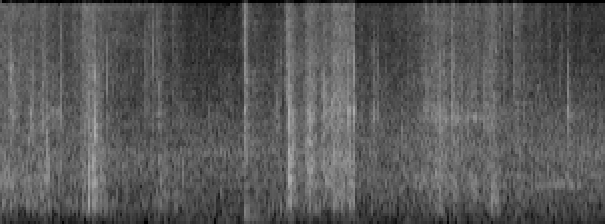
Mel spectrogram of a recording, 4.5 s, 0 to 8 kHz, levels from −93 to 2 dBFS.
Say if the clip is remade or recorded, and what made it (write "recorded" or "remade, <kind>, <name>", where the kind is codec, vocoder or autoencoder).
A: remade, vocoder, Vocos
